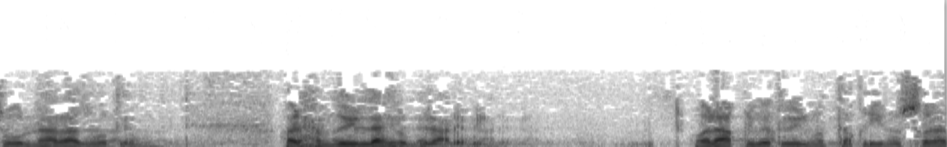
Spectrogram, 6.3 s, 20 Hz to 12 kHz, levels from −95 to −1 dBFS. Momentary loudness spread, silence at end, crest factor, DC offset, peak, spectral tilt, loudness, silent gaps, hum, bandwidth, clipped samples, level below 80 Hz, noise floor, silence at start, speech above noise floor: 21 LU; 0 s; 20 dB; under 0.1%; -6 dBFS; -7.5 dB/octave; -25 LUFS; none; none; 6.4 kHz; under 0.1%; -62 dBFS; -55 dBFS; 0 s; 30 dB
